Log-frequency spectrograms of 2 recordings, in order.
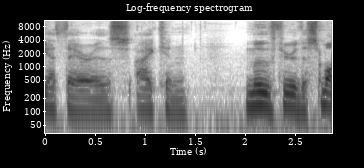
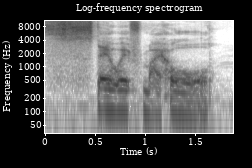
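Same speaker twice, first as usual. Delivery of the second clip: hissing snake voice, lower pitched; 3 semitones lower than usual. A snake answers a party member who speaks with animals, hissing snake voice. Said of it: "It hisses at you".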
